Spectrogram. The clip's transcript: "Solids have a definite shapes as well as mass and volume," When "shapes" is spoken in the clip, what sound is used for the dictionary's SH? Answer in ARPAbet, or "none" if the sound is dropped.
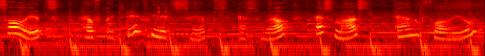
S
